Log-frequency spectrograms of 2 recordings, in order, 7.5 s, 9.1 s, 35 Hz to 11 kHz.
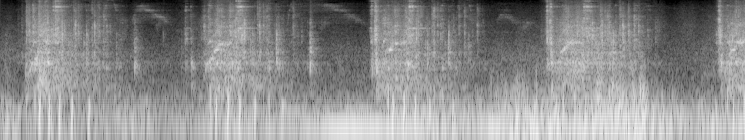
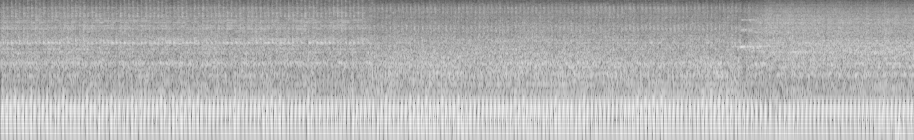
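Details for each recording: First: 2007 McLane reel mower, which fires and shuts right down, cranked on choke on a day of about 84°F: repeated recoil pulls give short churning bursts with no catch; a no-start. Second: 2007 McLane reel mower small engine after a carb clean, on choke at fast throttle, running on fuel poured into the carburetor bowl with no tank fitted. Fast, even beat with no misses, then drops away as the kill switch shuts it off; normal running.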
